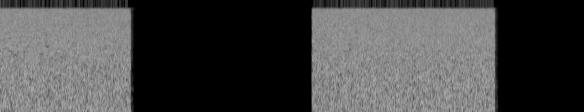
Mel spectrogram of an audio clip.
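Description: Loud hiss of white-noise static that cuts in and out abruptly: one burst ends about a second in, then dead silence, then a second burst of about a second and a half. The audio signal is breaking up, leaving static in place of the performance.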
